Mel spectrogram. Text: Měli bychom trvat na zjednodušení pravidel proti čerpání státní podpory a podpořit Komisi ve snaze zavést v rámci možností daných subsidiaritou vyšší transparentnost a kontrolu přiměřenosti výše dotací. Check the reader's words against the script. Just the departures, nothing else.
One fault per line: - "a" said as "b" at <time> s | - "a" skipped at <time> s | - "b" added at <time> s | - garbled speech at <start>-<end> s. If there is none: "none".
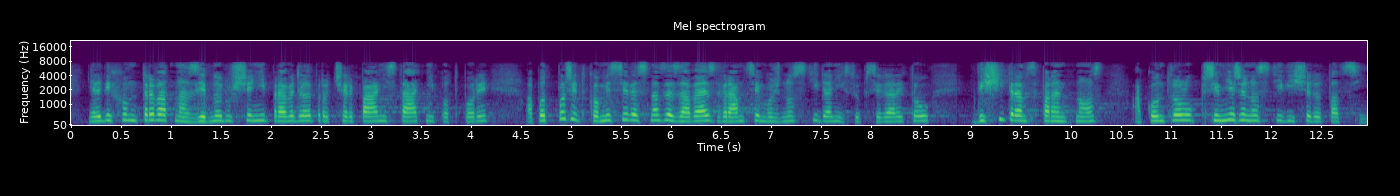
- "proti" said as "pro" at 2.4 s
